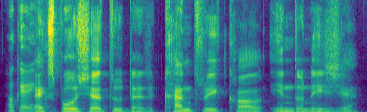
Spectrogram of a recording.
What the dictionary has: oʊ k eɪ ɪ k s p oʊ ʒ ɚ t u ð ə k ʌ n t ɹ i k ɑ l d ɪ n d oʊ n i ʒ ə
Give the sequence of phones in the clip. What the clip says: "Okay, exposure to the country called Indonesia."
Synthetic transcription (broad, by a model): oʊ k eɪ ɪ k s p oʊ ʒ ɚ t u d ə k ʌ n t ɹ i k ɑ l ɪ n d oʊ n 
